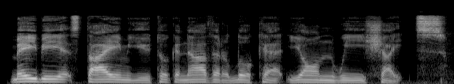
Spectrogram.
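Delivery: broad Scottish boss's voice; put-on Scottish accent. A narrator's reading. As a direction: nudge someone along in thick Scots. Voicing Percy, the Scottish boss.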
